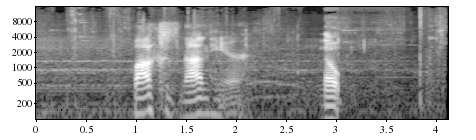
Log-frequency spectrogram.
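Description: A young man speaks briefly into a nearby microphone.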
